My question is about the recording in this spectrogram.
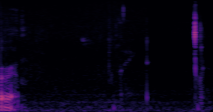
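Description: The last syllable of a man's spoken word, then near silence: studio room tone, with a single short click just before the end.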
